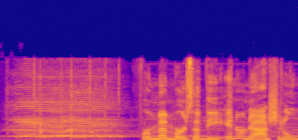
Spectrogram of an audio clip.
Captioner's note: all cheering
